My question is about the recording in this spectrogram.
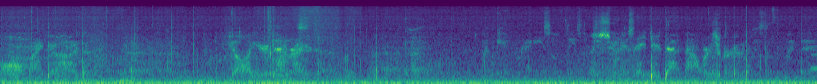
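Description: Hushed, whispered voices in scattered snatches over a steady low hum.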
